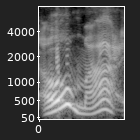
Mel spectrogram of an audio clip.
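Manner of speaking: ordinary talk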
